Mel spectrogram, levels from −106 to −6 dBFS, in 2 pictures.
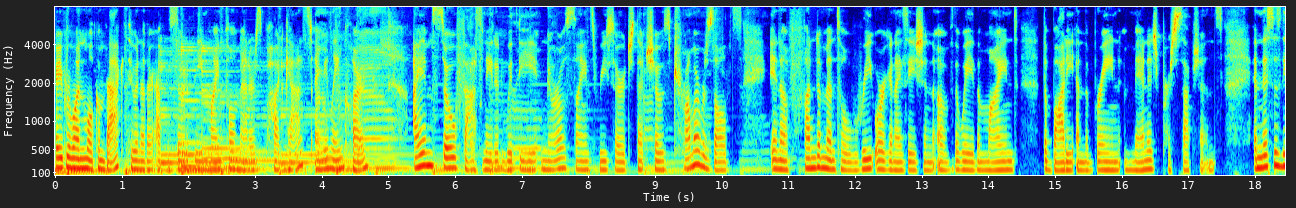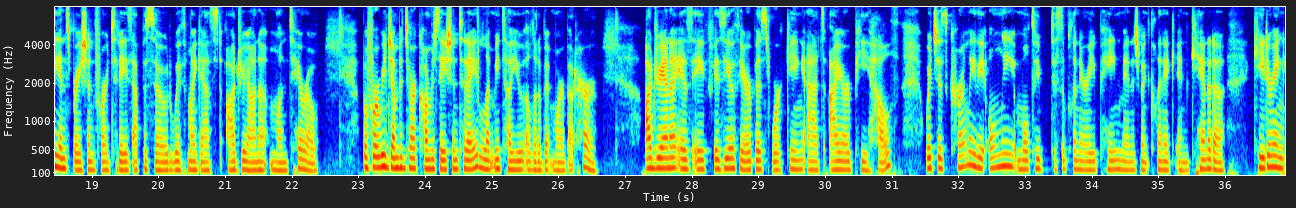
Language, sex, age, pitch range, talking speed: English, female, 20-39, 145-170 Hz, 155 wpm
